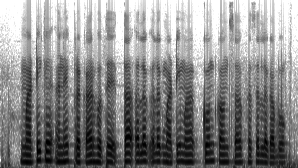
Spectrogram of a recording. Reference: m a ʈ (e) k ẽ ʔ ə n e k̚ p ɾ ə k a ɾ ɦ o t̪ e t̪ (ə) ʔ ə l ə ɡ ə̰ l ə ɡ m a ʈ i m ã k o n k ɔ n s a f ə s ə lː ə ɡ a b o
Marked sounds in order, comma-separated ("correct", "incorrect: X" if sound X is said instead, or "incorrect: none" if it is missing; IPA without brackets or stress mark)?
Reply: incorrect: i, incorrect: a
